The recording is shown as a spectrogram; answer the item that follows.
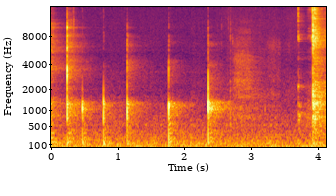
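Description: The end of a metal spoon docking a pie crust: a series of short, irregularly spaced taps as it pokes through the dough and strikes the pie pan beneath, coming less often toward the end.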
